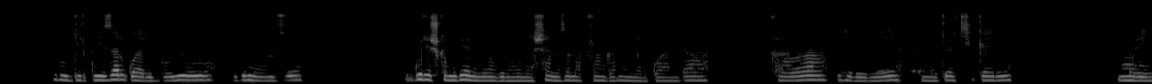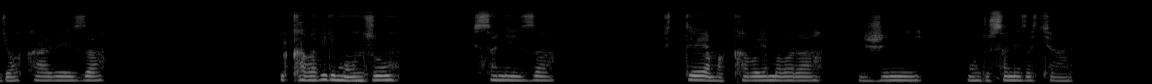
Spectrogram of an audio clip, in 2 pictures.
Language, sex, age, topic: Kinyarwanda, female, 25-35, finance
